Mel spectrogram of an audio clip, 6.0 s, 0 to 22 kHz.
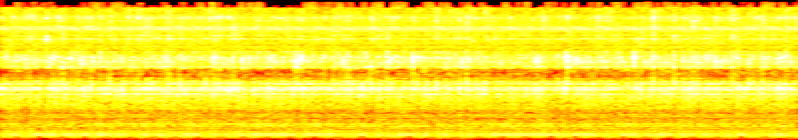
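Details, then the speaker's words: HVAC vacuum pump switched on and pulling down on a micron gauge (target at least 500 microns): steady, even drone with constant hum and hiss, no knocking or surging; pump runs smoothly and is good to go. "No doubt, that vacuum pump is good to go."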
